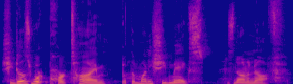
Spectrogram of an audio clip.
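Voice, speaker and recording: A woman reporter reading a scripted news voice-over in a measured, emphatic way. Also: fairly low pitch, very animated, husky.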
